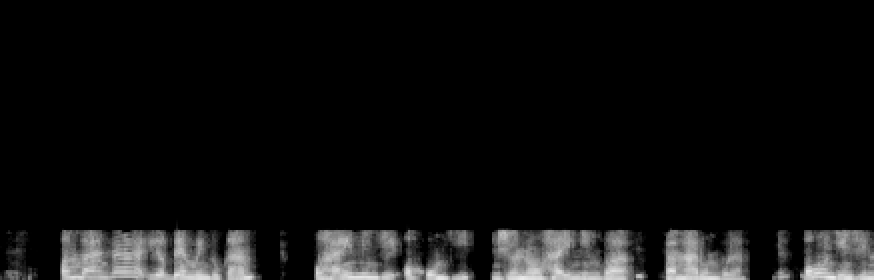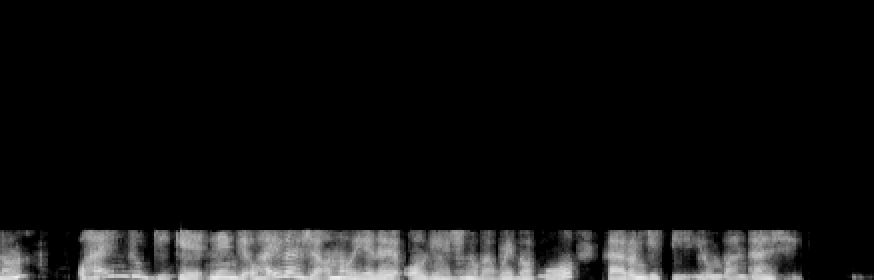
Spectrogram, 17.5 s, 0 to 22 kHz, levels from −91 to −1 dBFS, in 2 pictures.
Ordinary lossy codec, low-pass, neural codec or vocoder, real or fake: AAC, 16 kbps; 7.2 kHz; codec, 16 kHz in and 24 kHz out, 1.1 kbps, FireRedTTS-2 codec; fake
